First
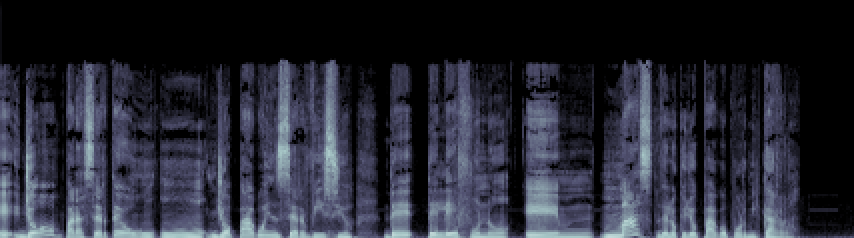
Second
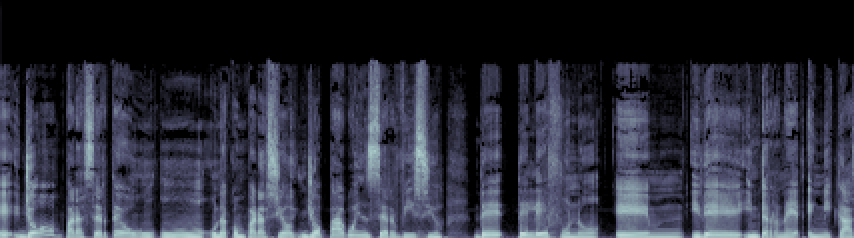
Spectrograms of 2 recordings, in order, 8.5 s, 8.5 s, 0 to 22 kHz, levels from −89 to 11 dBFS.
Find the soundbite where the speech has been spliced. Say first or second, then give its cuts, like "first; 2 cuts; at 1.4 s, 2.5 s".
first; 2 cuts; at 2.1 s, 5.9 s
